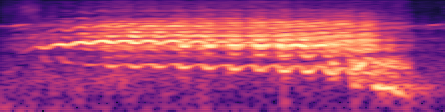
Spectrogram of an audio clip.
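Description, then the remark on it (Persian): A single loud horse whinny with a quavering, vibrato-like pitch that rises and wavers for about two seconds before trailing off into a short snort. “اسب شیهه کشید.”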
